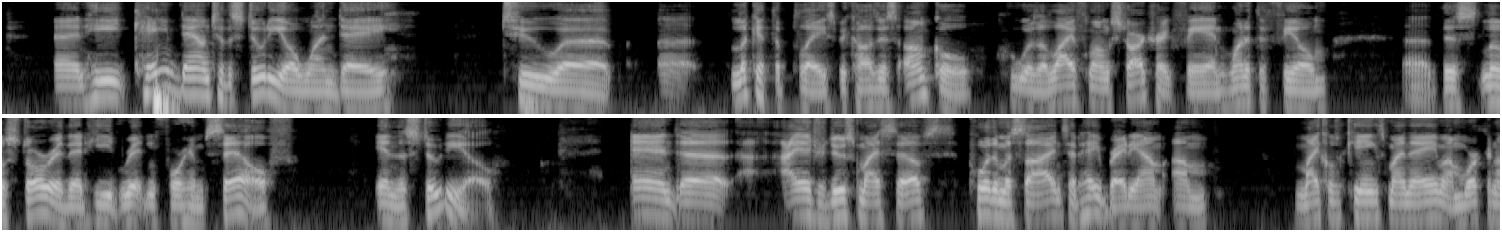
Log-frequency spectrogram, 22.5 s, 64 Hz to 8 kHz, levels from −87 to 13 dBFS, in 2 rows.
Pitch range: 95-120 Hz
